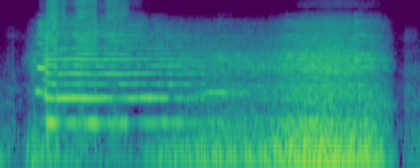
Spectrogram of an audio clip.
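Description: A train horn blasts a sustained harmonic chord as a train rumbles past, its heavy low roar swelling and then fading over a few seconds, with no voices.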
